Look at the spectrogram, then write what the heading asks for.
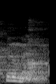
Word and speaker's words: cumin: open up are you ready yep it's actually pronounced cumin this is what eric is getting all right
